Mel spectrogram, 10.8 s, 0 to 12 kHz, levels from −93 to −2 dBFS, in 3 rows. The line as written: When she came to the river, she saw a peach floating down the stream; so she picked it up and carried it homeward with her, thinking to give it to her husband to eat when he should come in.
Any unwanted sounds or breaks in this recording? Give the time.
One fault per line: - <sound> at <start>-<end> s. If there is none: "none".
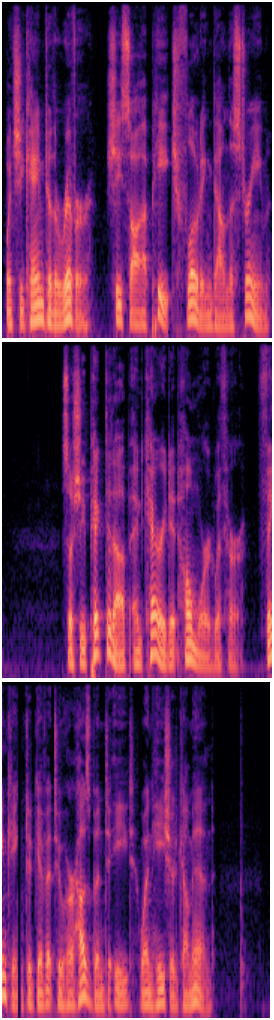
- dropout at 7.4-7.5 s
- thud at 10.4-10.5 s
